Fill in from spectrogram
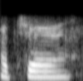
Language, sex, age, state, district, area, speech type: Maithili, female, 18-30, Bihar, Saharsa, urban, conversation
